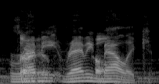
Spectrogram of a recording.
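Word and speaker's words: Rami Malek: great actor great singer I really hope that Rommel Malik is how you say it yeah Ramy Malik I really hope that he can fit the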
